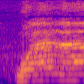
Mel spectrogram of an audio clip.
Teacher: Wa-nya pendek, la-nya panjangnya 5.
